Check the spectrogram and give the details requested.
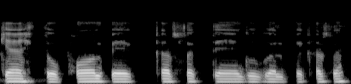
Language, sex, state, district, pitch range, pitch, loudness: Hindi, male, Bihar, Araria, 125-135 Hz, 130 Hz, -16 LUFS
